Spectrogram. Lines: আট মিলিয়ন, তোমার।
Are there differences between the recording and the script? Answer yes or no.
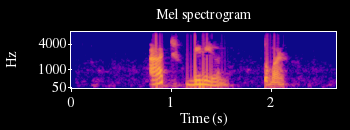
no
